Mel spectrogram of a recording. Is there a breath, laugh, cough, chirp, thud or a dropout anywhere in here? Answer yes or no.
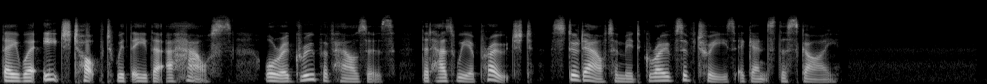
no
